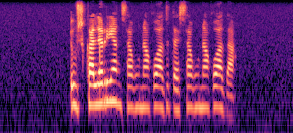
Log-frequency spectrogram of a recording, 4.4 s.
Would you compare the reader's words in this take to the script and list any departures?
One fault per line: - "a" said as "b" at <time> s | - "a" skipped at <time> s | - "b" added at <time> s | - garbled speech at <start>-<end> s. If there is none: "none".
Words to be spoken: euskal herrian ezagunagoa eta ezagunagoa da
none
